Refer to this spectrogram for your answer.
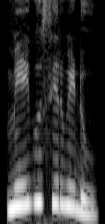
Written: ಮೇಗುಸಿರ್ವಡು

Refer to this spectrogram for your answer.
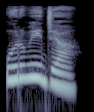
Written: ಉರ್ವಿಜ

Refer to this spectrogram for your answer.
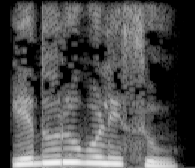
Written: ಎದುರುಗೊಳಿಸು

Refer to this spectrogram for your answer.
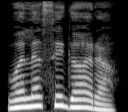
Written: ವಿಲಾಸಗಾರ

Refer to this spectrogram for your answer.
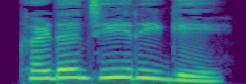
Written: ಗುಡಜೀರಿಗೆ

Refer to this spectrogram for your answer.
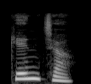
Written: ಕೆಂಚ

